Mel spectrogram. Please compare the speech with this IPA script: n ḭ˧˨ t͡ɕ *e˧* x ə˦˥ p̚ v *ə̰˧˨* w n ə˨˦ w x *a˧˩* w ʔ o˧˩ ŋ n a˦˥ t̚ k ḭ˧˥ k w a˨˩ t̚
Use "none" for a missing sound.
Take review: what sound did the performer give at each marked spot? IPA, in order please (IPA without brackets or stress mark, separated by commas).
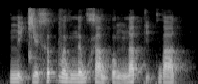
e˨˩, ə˧, a˧˩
